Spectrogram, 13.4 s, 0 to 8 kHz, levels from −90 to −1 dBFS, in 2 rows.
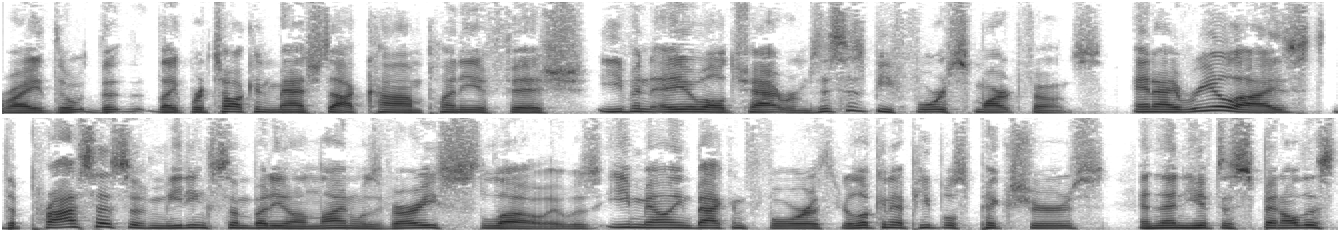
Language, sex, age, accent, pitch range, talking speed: English, male, 30-49, American, 155-185 Hz, 210 wpm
